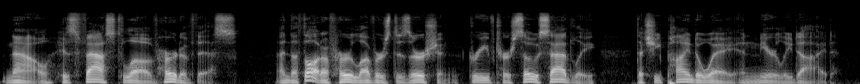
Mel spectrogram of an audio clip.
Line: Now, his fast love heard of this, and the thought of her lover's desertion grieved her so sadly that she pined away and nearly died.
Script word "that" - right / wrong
right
